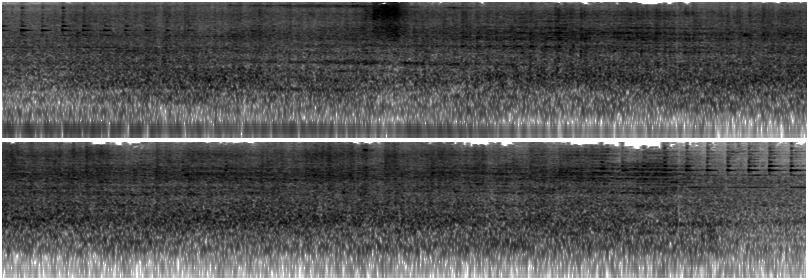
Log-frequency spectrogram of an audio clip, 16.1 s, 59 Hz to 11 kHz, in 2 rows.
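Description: Freight train powered by two EMD diesel locomotives, a GP38-2W and an SD70M-2, passing at track speed. A steady engine drone fades about seven seconds in, leaving the rumble and clickety-clack of boxcars and empty centerbeam lumber cars rolling by.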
